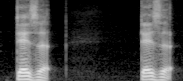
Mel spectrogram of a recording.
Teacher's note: So you can see that the pronunciation is exactly the same, the sounds are the same, but the only difference is the stress. In the first one, the stress is on the first syllable or the first sound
